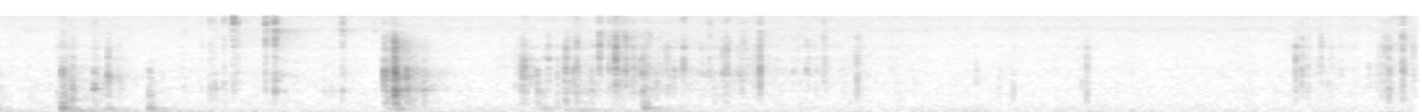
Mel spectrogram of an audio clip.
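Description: Light clicks and taps of a clear plastic storage case being unlatched and opened, then faint rustling as a small plastic bag of parts is handled. The sharpest click comes about two seconds in.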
